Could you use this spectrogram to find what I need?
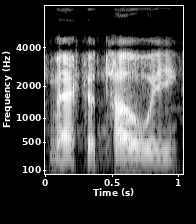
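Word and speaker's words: Macatawa: I recently went down to Holland, Michigan, and was trying to figure out how to pronounce the lake down there, and it's Makatoe.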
